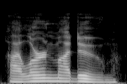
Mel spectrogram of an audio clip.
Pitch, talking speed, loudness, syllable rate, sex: 130 Hz, 190 wpm, -15 LUFS, 3.6 syllables/s, male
